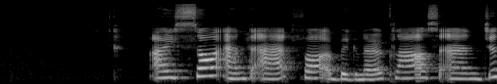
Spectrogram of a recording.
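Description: From 2.38 to 2.56 s a faint, delayed copy of the speech trails the original by about 110 ms, sitting well below it, at roughly 20 dB down. This is an echo leak, likely from a far end on loudspeaker whose echo canceller let part of its microphone pickup through and sent it back. Unlike room reverberation, which smears sound continuously, this is a distinct, separated repeat that appears only briefly.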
